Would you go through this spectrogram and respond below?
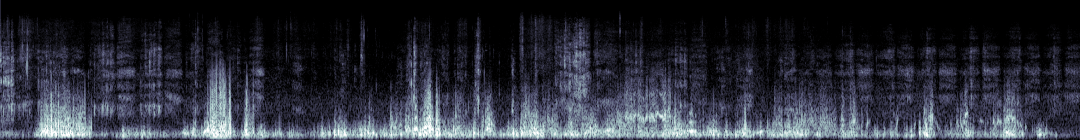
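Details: A bulldog that wants a ball stuck in a tree makes low, rough growling and grunting noises in bursts, with huffs and some louder strained vocal pushes across the recording.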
